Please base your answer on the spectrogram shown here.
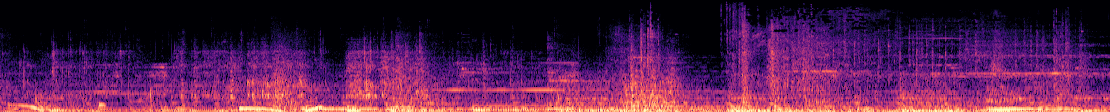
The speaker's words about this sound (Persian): بفرمایین در باز شد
